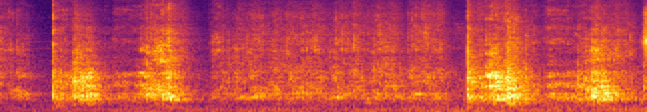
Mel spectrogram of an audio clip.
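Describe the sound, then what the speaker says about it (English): Red masala sauce being stirred through chicken tikka masala in a cooking pan, the spoon scraping and rasping against the pan in a few broad sweeping strokes with short pauses between. "Give it a stir around."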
